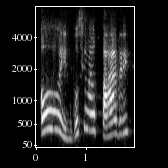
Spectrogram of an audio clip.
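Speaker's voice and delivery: alto e agudo, chamando animada; chamando o padre. Retold or imitated. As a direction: chame o padre com ansiedade. (chamando o padre, animada e aguda)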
